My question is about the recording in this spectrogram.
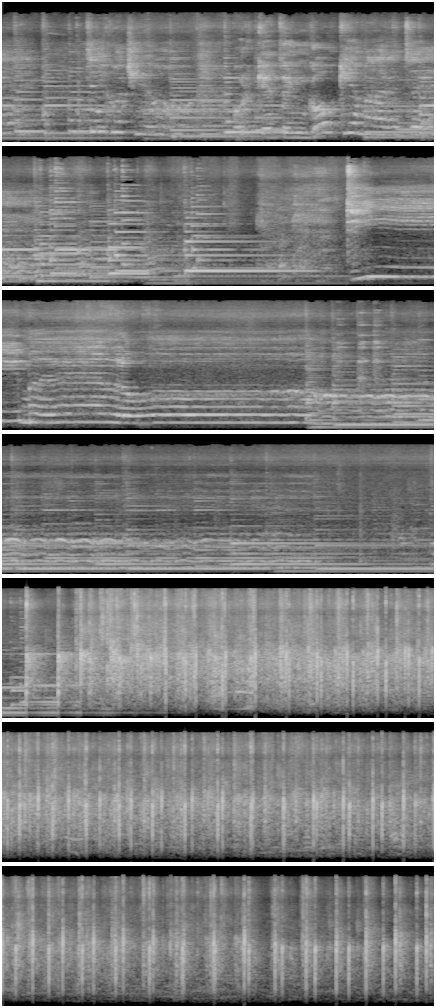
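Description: Two nylon-string classical guitars playing the closing bars of a bolero, with a male voice holding a wavering sung note about eight to ten seconds in. The music ends about eighteen seconds in and audience applause follows, slowly fading.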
